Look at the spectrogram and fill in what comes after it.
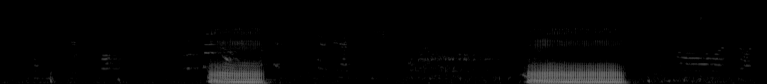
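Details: Female French bulldog snoring while asleep: two loud, rattling snorts with softer snuffling and wheezy breath sounds between them.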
